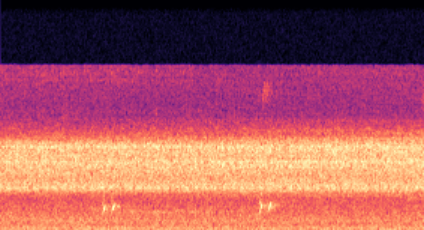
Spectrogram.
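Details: Summer cicadas, loud at this season, form an unbroken high, hissing drone that fills the whole stretch, with two brief faint chirps from another caller at about one and two and a half seconds.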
